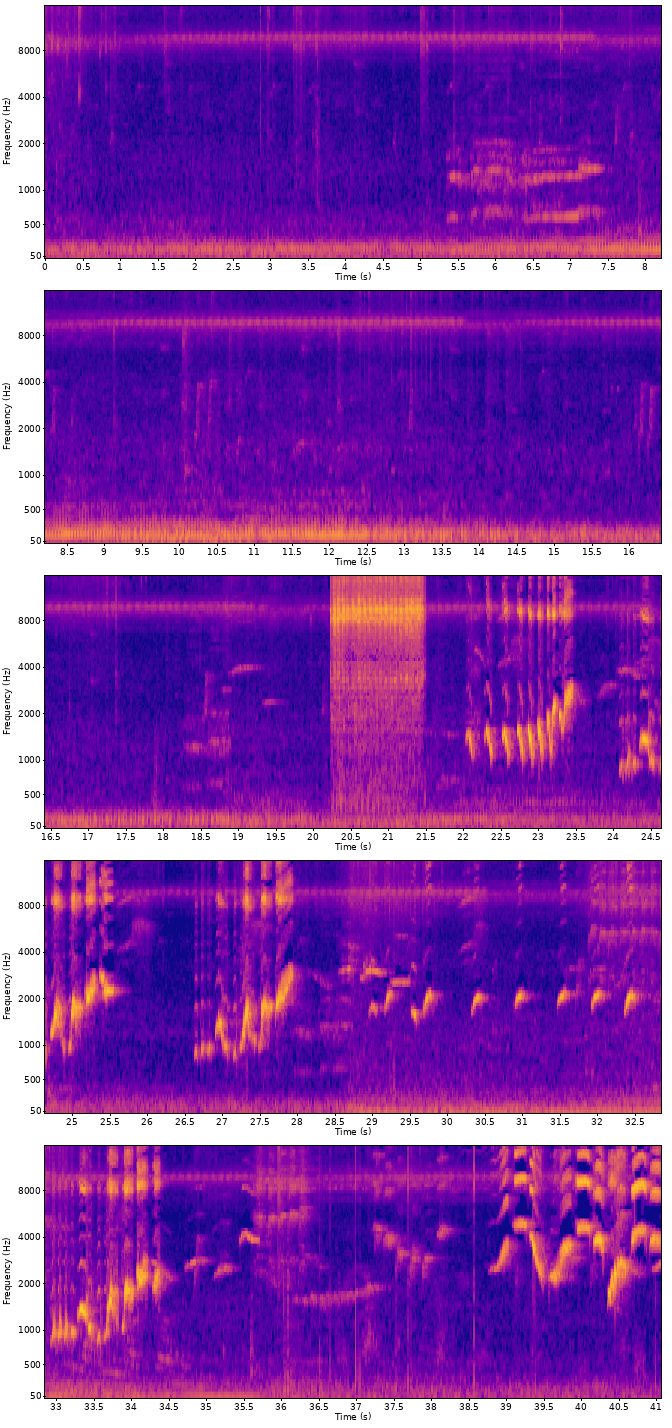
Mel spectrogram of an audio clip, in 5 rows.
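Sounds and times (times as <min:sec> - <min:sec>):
bird singing: 0:14.3 - 0:41.0
harsh hiss: 0:20.2 - 0:21.5.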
